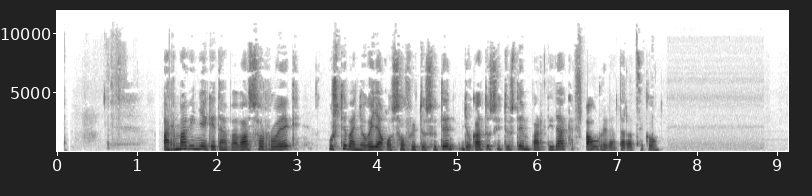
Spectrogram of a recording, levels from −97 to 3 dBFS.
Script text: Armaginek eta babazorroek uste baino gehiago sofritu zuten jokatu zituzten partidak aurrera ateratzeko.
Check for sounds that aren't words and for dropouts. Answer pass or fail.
pass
